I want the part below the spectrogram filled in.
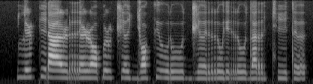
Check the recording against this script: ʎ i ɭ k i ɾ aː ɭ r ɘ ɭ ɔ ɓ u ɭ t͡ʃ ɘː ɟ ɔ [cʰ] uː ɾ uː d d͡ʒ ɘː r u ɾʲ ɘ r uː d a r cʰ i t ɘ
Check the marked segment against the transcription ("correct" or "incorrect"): incorrect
